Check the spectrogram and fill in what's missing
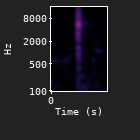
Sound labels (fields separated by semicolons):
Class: switch; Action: being turned on; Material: plastic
